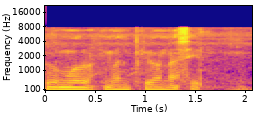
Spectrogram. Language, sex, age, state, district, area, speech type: Assamese, male, 45-60, Assam, Goalpara, urban, spontaneous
